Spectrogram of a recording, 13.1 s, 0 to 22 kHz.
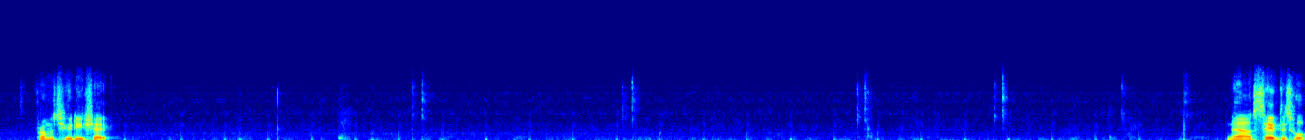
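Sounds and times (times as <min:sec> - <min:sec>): computer mouse clicks: 0:01.2 - 0:12.0.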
